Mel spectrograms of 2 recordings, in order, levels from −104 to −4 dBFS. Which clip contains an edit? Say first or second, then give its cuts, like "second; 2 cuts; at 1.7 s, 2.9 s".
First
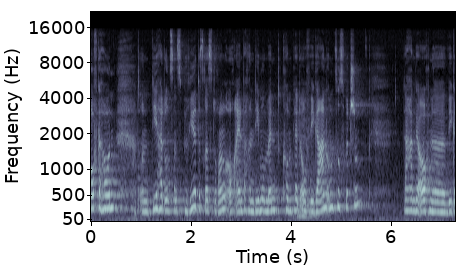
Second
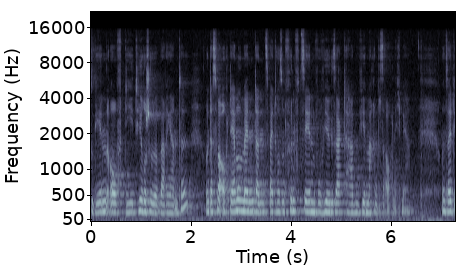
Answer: first; 1 cut; at 0.9 s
